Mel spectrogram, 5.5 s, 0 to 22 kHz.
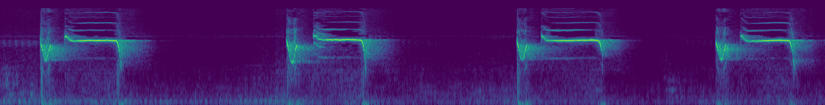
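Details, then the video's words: Scarlet-backed flowerpecker, small red-headed wild songbird, repeats a bright, high, clipped phrase four times about every 1.5 seconds: a sharp downward flick, a thin sustained whistle, then an abrupt dip, clean quiet background. "Tiếng chim Sâu Đầu Đỏ hót chuẩn"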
